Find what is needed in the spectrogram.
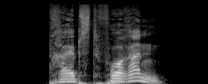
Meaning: second-person singular present of vorantreiben
- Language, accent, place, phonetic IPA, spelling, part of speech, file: German, Germany, Berlin, [ˌtʁaɪ̯pst foˈʁan], treibst voran, verb, De-treibst voran.ogg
